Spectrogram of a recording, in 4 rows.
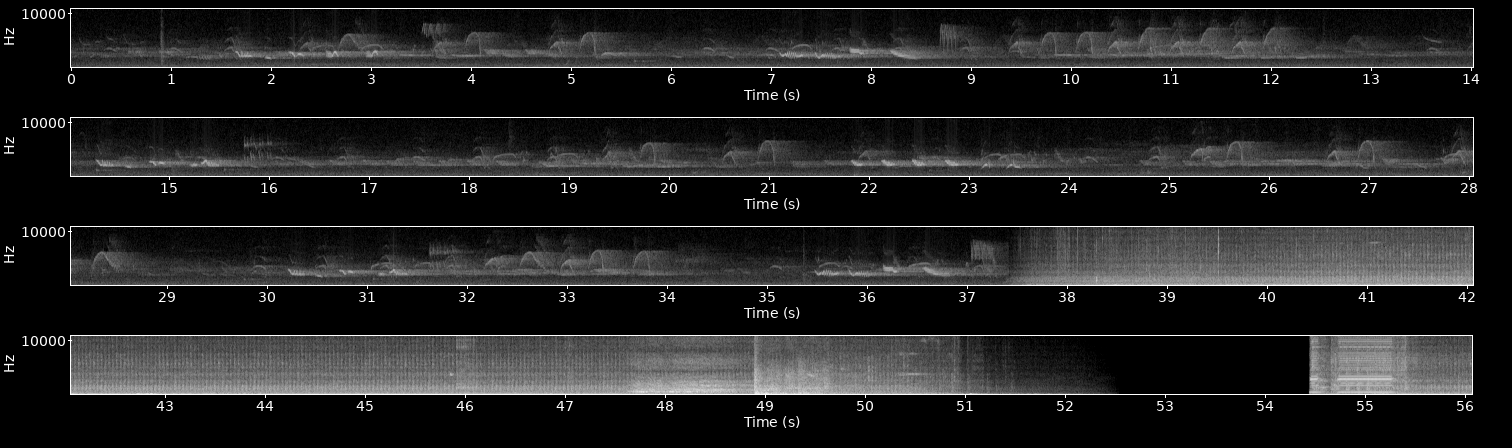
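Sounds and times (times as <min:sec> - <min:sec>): small birds chirping: 0:24.6 - 0:48.8.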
